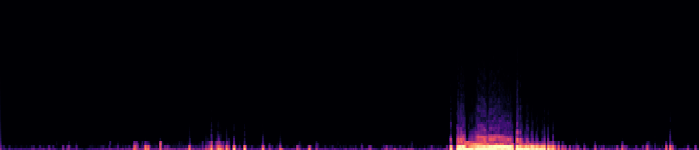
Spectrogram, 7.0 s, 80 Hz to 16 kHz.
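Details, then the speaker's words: Adult's abdomen after a Christmas dinner with wine following a 22-hour fast, while drunk: near-constant low gurgling and rumbling with a louder rolling gurgle midway; active bowel sounds after a large meal. "यहाँ से, पेट की आवाज़ों का अनुवाद करना वाकई कठिन था, और मैं टाइम स्टैम्प🙇 भी नहीं बना सका। मेरा पेट हर समय गड़गड़ाहट कर रहा है।"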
